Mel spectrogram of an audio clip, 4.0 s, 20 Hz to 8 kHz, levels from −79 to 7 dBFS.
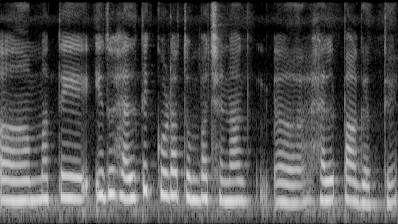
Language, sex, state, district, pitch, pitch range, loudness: Kannada, female, Karnataka, Dakshina Kannada, 240 Hz, 230-265 Hz, -13 LUFS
